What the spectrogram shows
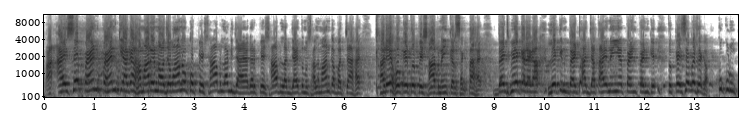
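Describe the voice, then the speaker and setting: High-voiced preacher in an echoing hall. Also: male voice, moderate pace, hardly any pauses, bright, forceful tone. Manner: storytelling with jokes, scolds the crowd. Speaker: Islamic preacher. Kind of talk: humorous sermon at a religious gathering. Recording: echoey hall with long reverb.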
